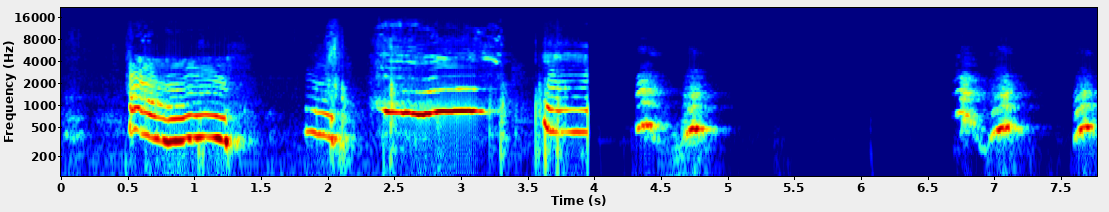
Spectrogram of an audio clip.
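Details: An Alaskan Malamute howls in wavering, voice-like tones that slide up and down in pitch, with a cat on the roof.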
